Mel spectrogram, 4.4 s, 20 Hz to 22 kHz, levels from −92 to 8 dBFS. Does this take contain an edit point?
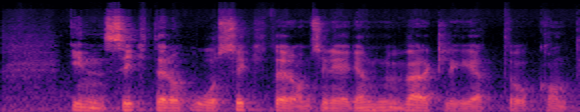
no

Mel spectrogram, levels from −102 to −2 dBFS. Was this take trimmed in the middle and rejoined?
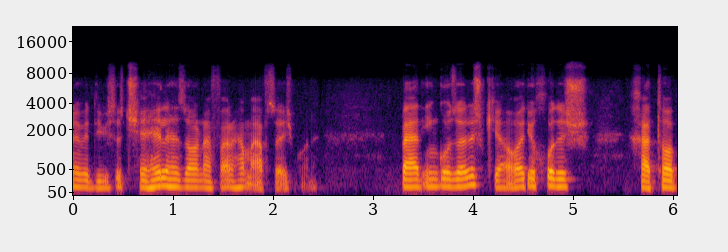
yes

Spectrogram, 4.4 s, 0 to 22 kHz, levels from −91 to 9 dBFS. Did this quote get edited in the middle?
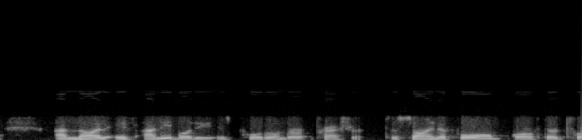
yes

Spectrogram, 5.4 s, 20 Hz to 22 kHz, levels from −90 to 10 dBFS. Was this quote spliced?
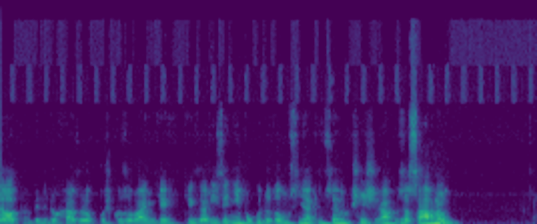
no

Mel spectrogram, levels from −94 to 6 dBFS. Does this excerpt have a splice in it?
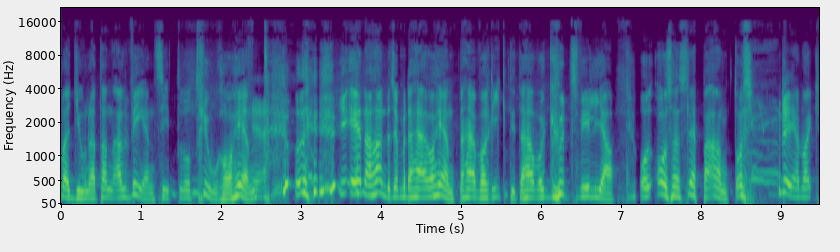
no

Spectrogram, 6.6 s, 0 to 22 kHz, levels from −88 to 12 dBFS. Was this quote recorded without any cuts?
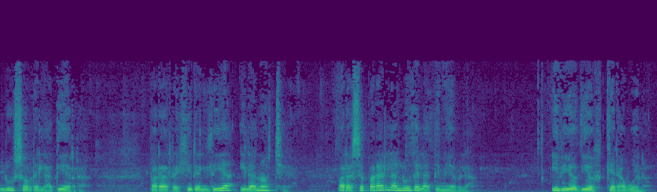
yes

